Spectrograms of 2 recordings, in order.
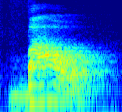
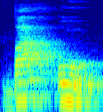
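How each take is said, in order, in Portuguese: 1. A e u se juntam em uma só sílaba. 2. A e u ficam em sílabas separadas. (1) "se nós não colocamos no acento, nós poderíamos ler" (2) "Para não termos uma ditongação"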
